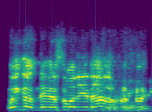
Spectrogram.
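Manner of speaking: high, loud urgent call to wake him. Pretend. Husband rousing his wife, urgent and loud. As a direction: shake him awake in a panic.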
